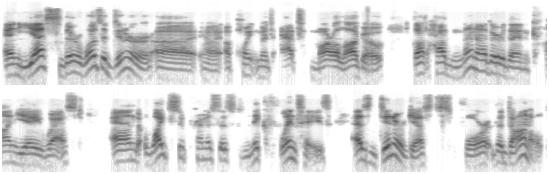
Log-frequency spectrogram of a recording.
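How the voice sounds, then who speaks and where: A man hosts a political panel in a mid-range voice. His phrasing is wordy and halting, and the sound is dry and close. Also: medium pitch, sing-song, husky, no room sound, rough recording. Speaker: panel host. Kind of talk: moderating political talk.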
